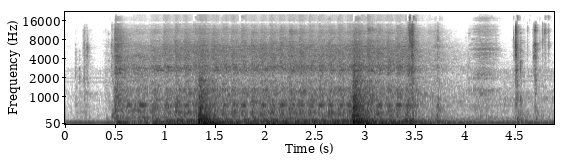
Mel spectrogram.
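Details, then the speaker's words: 1995 Chevrolet Impala SS, started after sitting in the garage about three weeks: cranking with two sharp bangs about 1.5 s apart, no steady idle; nasty backfire on start, owner suspects Opti, injectors or MAF, unconfirmed. "well then I don't think we're moving the Impala that was some pretty nasty backfiring it's a good thing it's sitting in the garage"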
